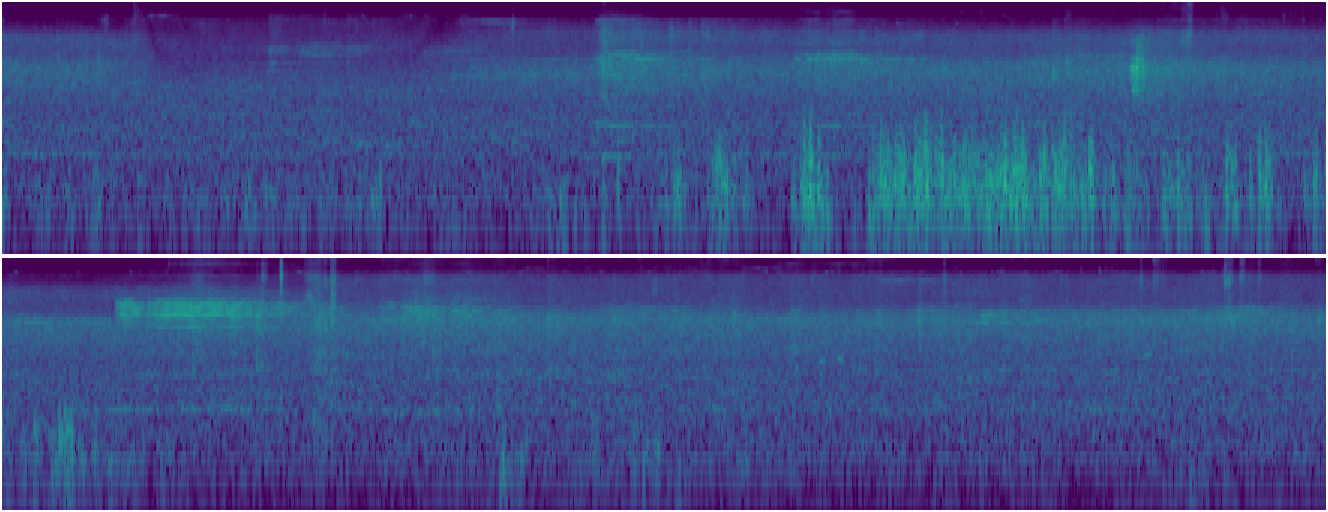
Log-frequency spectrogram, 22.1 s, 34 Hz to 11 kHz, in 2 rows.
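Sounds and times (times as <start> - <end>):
road traffic: 0.0 - 22.0
vehicle horn toot: 6.6 - 7.6, 12.0 - 13.6.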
